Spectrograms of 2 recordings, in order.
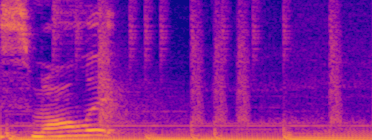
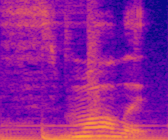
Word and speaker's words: Smollett: Jussie Smollett, Smollett, like you're ordering a small frosty. You know, can I get a Smollett?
